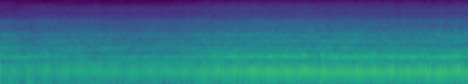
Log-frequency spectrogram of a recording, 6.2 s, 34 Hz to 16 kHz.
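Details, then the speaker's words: Cheap, never-used mower with secondhand carburetor springs, 15-minute test run after initially smoking and spitting water and debris from the exhaust; steady, even single-cylinder putter at constant speed with no misses or surging, running normally. "okay as you can hear in the background that little lawnmower is now on its test I'm gonna run it for about 15 minutes solid"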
